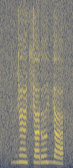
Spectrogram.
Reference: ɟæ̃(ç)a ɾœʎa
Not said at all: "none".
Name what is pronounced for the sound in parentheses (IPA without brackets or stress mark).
ç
